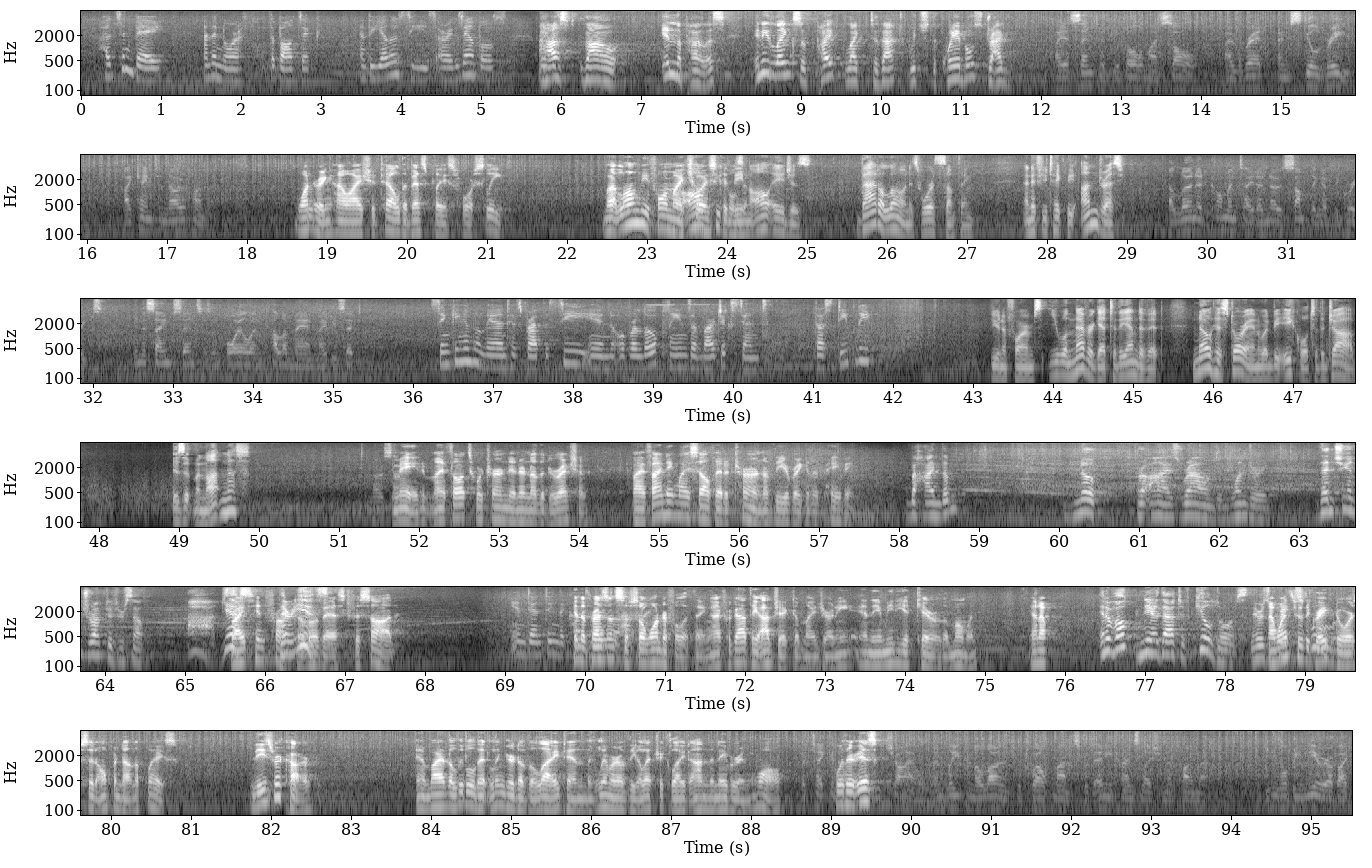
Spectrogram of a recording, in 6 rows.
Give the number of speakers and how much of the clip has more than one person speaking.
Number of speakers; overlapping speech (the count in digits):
5, about 7%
